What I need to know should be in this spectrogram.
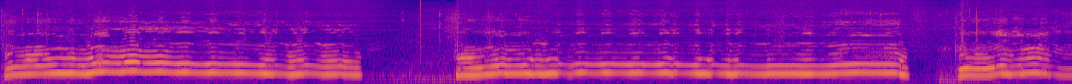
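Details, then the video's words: Liam the Irish Wolfhound sings in long, loud howls, each held several seconds with gentle wavers and a slight fall at the end, separated by short breathy pauses. "Liam the singing Irish Wolfhound"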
